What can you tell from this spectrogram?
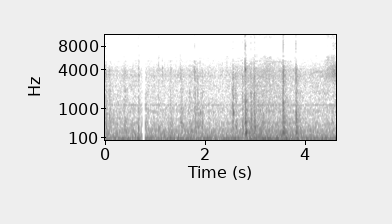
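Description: A few faint, light metallic clicks and taps as a clutch pack and pressure plate are pressed and worked by hand into the clutch basket of a Kawasaki KDX engine, over a low steady hum.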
